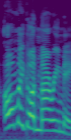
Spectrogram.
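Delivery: high, loud joking gush. Retold or imitated. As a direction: gush over a friend's outfit.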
